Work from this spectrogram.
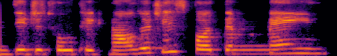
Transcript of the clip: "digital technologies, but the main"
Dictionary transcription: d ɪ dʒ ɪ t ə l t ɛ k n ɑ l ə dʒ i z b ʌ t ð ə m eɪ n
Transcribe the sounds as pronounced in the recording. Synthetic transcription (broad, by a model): d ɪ dʒ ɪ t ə l t ɛ k n ɑ l ə dʒ i z b ʌ t ð ə m eɪ n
